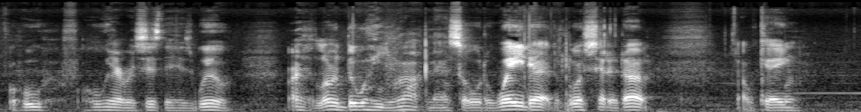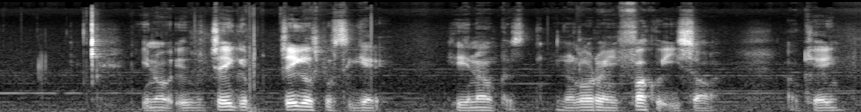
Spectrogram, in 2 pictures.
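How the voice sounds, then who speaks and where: Low-voiced man teaching scripture casually. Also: fairly even intonation, fairly quick, pauses often, a little mellow, slight background noise. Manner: reads scripture aloud then explains in loose street slang with swearing. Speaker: Bible teacher. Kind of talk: casual Bible study reading.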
